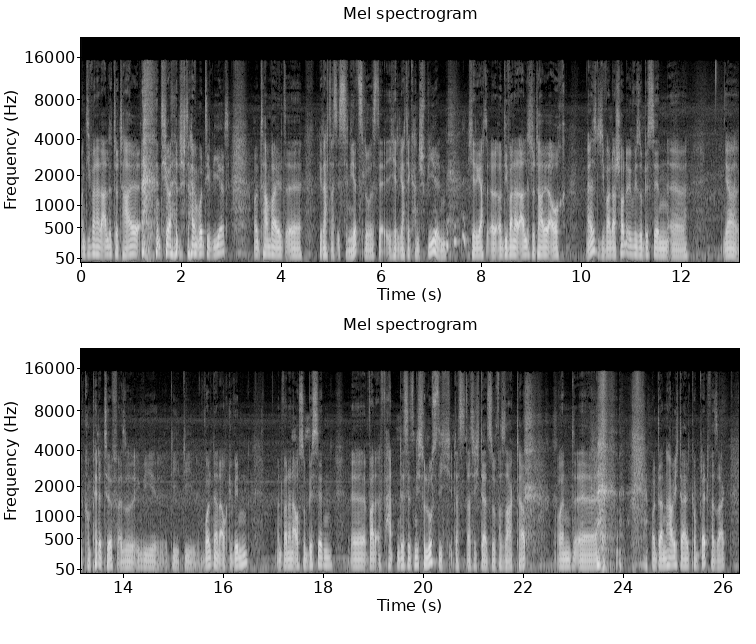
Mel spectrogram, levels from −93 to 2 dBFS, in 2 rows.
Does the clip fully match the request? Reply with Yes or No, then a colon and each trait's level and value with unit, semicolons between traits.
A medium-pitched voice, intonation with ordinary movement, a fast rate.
No: very low, 90 Hz; average, 3.0 semitones; fast, 200 wpm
